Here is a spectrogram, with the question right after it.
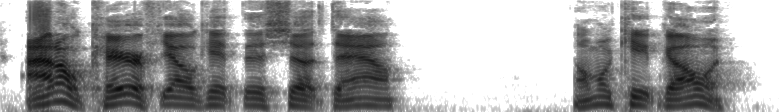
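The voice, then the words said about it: Put-on East Oklahoma accent. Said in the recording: “He had an extremely East Oklahoma accent”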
